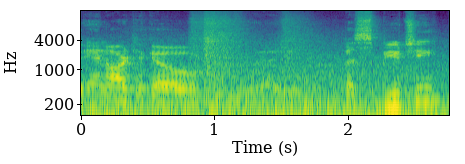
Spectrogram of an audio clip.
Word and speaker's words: Antarctigo Vespucci: And then, so in like what I like about the stuff you guys do, like you do the podcast, do Antarctigo Vespucci. – Yeah. – Did I actually say it right? – Yeah, you did it.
